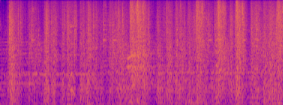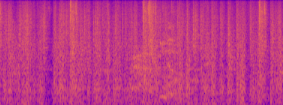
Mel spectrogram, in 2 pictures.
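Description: Swords clash and clang rapidly in a fierce battle.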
